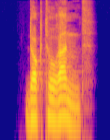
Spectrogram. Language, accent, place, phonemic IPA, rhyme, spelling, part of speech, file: German, Germany, Berlin, /dɔktoˈʁant/, -ant, Doktorand, noun, De-Doktorand.ogg
- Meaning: doctoral student, PhD student, doctorand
